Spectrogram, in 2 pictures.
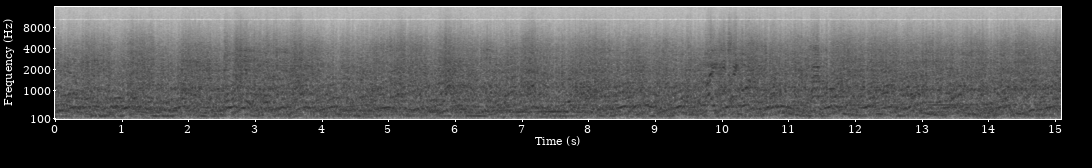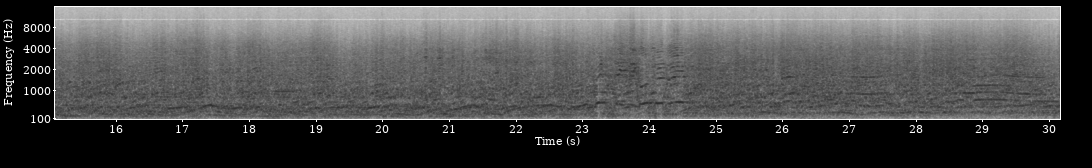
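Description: Several 1970s Formula One engines revving on the starting grid, their throttles blipped over and over so that many pitches rise and fall at once in a dense, unbroken din.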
